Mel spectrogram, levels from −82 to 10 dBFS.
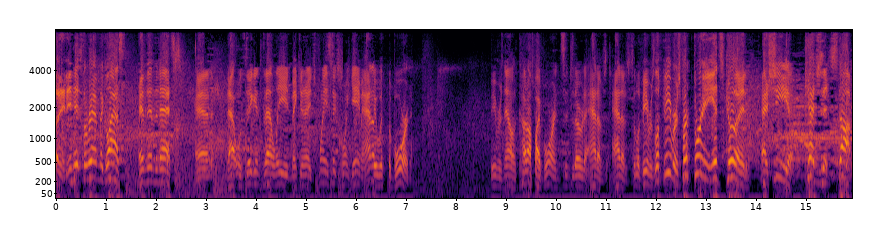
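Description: Sound dropped by the voice detector at 1.37–1.64, 2.36–2.78, 3.14–3.41, 3.77–3.80 and 4.07–4.13 s: brief losses, likely from the sender's detector treating sound as background, with synthetic hiss filling each gap. From 5.18 to 5.72 s the sound is chopped by the voice detector, which likely switches on and off repeatedly so that fragments alternate with fill noise. Between 7.13 and 8.69 s, comfort noise likely replaces the background, giving a steady, featureless hiss about 3 dB quieter than the real ambience. At 10.28–10.31 s a final short dropout, likely of the same kind, occurs. Throughout, the call codec leaves nothing above 8 kHz.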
